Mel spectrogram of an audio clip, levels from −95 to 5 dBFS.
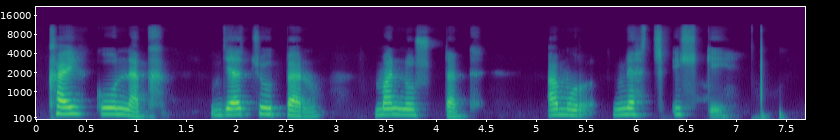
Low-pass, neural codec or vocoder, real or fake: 10.8 kHz; codec, 24 kHz, 0.9 kbps, WavTokenizer, large speech release; fake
